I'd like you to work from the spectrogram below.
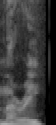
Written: Murray

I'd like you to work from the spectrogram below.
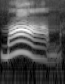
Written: mom

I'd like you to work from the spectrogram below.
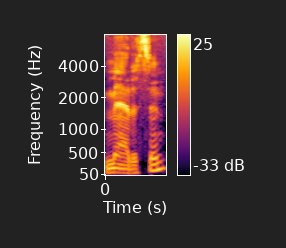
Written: Madison

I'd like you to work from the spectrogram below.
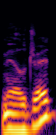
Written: Mildred

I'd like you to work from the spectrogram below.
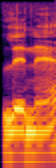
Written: Lynette

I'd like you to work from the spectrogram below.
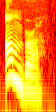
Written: umbra

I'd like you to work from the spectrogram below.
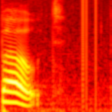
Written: boat

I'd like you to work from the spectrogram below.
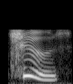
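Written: choose

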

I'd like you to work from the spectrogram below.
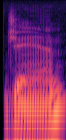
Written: Jan

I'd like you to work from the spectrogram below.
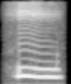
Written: he

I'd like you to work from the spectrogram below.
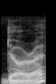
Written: Dora

